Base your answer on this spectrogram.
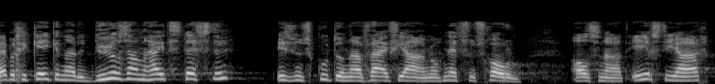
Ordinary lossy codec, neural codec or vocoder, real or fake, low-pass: none; codec, 16 kHz, 8 kbps, FreqCodec, larger model; fake; none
